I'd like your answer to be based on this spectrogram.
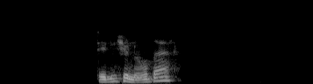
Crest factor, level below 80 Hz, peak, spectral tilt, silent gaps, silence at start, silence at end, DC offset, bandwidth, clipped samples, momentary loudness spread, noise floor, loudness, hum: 20 dB; -76 dBFS; -16 dBFS; -9.5 dB/octave; none; 0.95 s; 1.4 s; under 0.1%; 6.4 kHz; under 0.1%; 7 LU; -87 dBFS; -32 LUFS; none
